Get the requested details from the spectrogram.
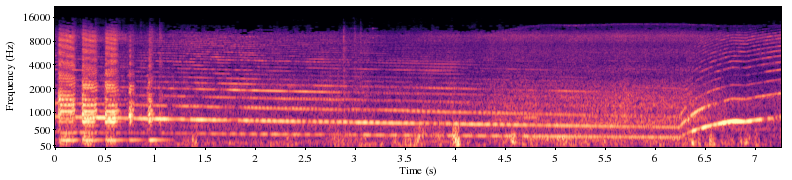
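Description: A fire truck's air horn blares loudly as it passes close by, dropping in pitch.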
